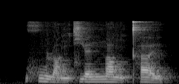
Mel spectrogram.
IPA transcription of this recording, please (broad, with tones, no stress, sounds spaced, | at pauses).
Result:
x u˥˨ ɻ ɑ˨˦ ŋ t͡ɕ j ɛ˦ n n̪ ɑ˥˨ ŋ kʰ a˥˨ ɪ̯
